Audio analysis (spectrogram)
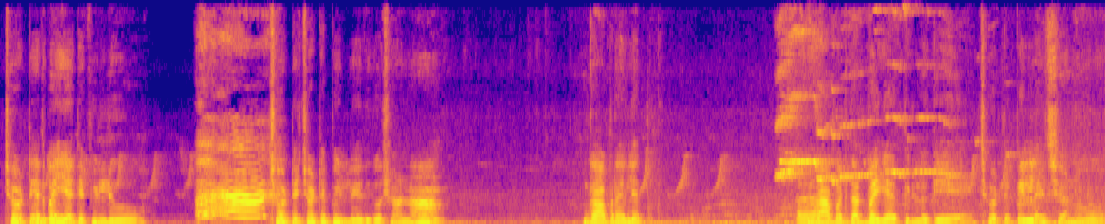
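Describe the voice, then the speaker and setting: A woman filming a casual home vlog, narrating gently to viewers and coaxing a small child in a tender, soothing way. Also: medium pitch, expressive, measured pace, long pauses, very noisy. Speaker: family vlogger.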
